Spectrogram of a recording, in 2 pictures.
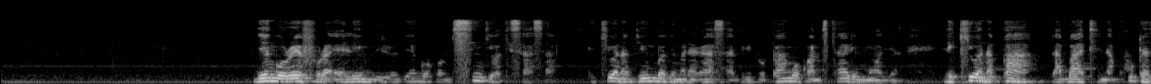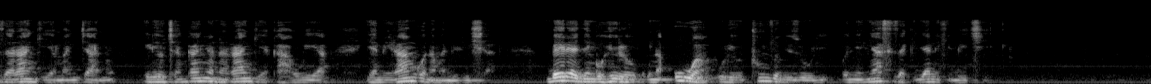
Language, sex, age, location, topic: Swahili, male, 18-24, Dar es Salaam, education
